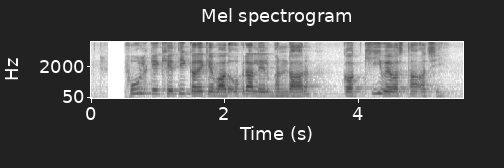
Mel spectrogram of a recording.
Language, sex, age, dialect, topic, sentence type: Maithili, male, 18-24, Eastern / Thethi, agriculture, question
